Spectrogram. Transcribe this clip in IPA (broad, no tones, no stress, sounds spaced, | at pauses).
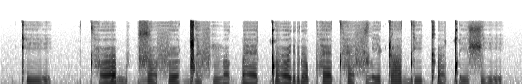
kʼ i | t̪ʰ œ b | z œ f ø ɡ͡ǁ ɛ f m œ k͡p ɛ ǃ œ rʲ ɔ pʰ ɛ t̪ʰ ɛ f l i ʈ ɐ d̪ i kʼ œ ǃ i ʃ i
